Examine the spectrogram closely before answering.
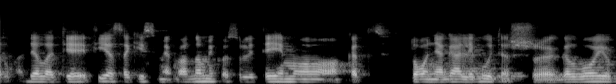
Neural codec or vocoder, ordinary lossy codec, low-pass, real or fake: none; MP3, 64 kbps; 7.2 kHz; real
